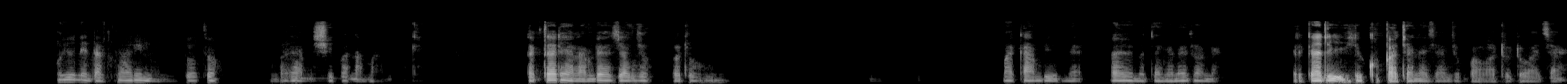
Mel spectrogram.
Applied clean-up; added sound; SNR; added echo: neural mask model DeepFilterNet 3.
